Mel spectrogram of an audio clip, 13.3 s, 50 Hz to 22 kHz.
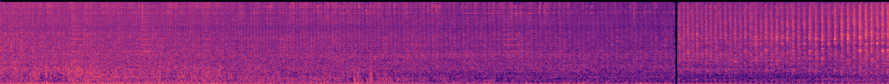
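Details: Restored 1921 American LaFrance fire engine (Licking County Fire Dept.), restoration finished, on a ride: deep, even rumble with a steady firing beat and no knocks or misses; old engine running healthy.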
